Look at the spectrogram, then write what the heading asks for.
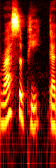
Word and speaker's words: recipe: 가장 끝에 e는 보통 영어 단어에서 헛깨비 무음으로 소리가 나지 않는데이 단어에서는이가이 소리로 쓰였어요. 그래서이 단어의 발음은 recipe가 됩니다. 따라해 보세요.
